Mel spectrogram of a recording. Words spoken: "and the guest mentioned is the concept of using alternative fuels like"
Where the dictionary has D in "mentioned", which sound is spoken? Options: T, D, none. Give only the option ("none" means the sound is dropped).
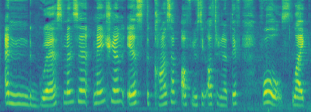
none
